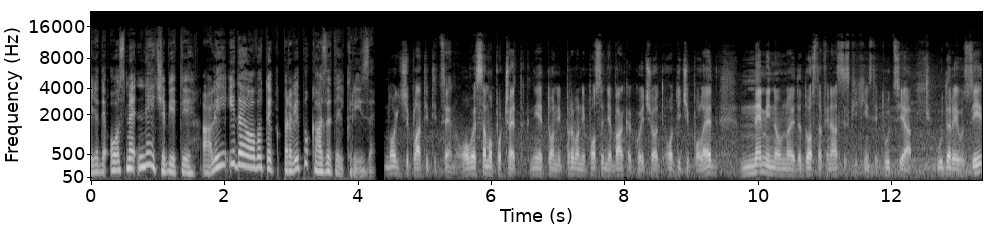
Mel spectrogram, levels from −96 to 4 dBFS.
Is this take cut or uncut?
uncut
